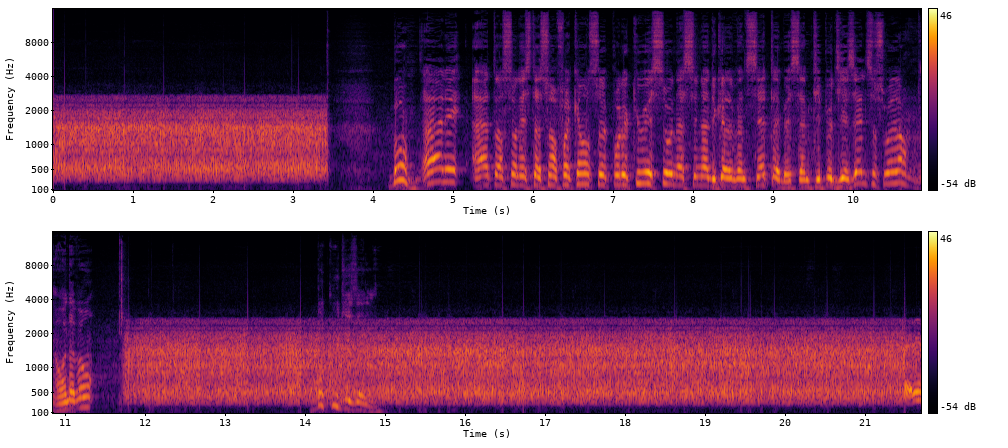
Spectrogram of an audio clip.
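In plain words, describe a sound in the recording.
Radio static hisses steadily from a loudspeaker, cutting out for a few seconds partway through.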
